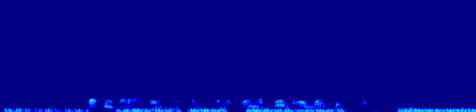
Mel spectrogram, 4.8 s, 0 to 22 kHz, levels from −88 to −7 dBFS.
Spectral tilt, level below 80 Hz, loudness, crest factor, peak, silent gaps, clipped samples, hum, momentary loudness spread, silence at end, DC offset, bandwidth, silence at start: -8 dB/octave; -70 dBFS; -69 LUFS; 14 dB; -54 dBFS; 3.87-3.94 s; under 0.1%; none; 2 LU; 0 s; under 0.1%; 6.8 kHz; 0 s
